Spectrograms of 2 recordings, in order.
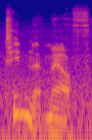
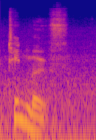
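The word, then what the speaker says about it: Teignmouth: It's pronounced tin mouth, but you say mouth as mofoof. So, Tinmouth.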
